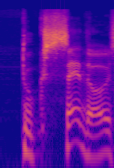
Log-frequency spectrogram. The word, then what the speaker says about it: tuxedo: Tuxedo se dice tuxedo. Tuxedo, acordaos de un taxi.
